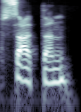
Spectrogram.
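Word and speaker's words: שטן: esta palabra se origina del hebreo satán o satan y es transliterada como satán se pronuncia satan con la San y significa adversario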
